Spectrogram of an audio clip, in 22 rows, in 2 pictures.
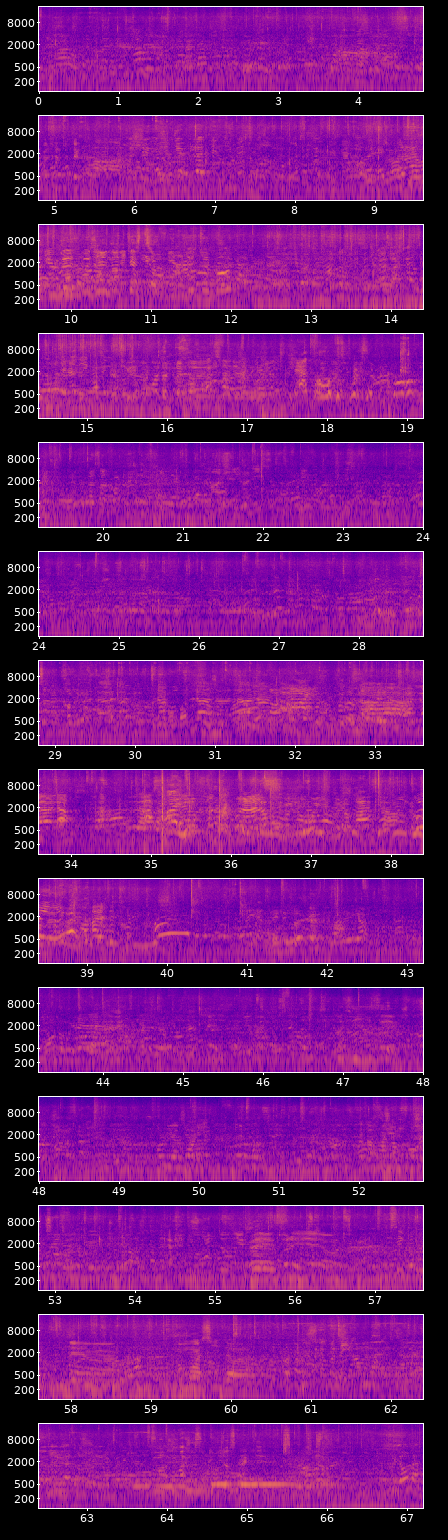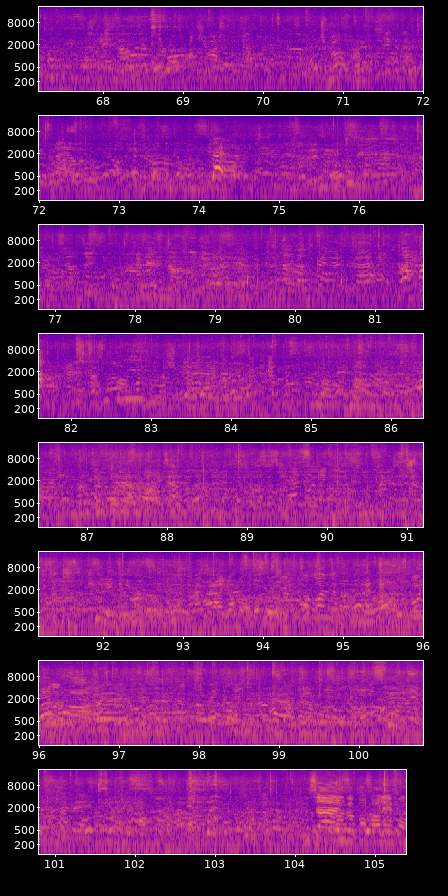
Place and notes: L'Hocaille, Ottignies-Louvain-la-Neuve, Belgique - St-Jean-Baptist walk
750 students of the St-Jean Baptist college went to see the film called "Tomorrow", about sustainable development. They walk back by feet, from Louvain-La-Neuve to Wavre (8 km). I follow them during a short time.
Ottignies-Louvain-la-Neuve, Belgium, 18 March 2016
